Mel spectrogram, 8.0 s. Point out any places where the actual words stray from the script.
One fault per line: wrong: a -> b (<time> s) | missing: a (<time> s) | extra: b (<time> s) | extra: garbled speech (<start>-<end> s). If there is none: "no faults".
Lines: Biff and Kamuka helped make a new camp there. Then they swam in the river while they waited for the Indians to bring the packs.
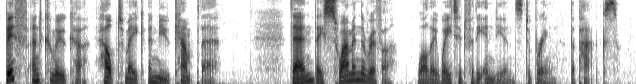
no faults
